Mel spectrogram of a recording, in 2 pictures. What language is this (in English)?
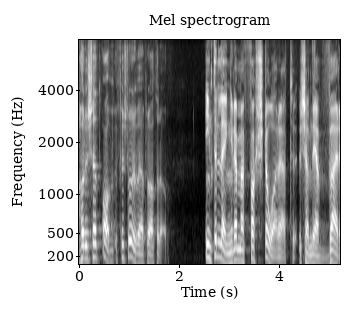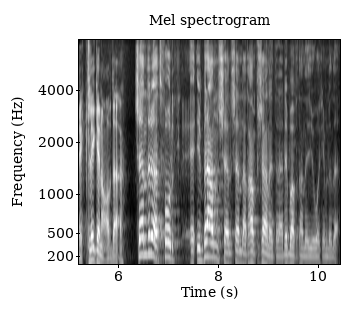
Swedish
